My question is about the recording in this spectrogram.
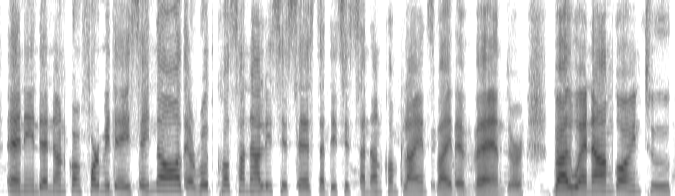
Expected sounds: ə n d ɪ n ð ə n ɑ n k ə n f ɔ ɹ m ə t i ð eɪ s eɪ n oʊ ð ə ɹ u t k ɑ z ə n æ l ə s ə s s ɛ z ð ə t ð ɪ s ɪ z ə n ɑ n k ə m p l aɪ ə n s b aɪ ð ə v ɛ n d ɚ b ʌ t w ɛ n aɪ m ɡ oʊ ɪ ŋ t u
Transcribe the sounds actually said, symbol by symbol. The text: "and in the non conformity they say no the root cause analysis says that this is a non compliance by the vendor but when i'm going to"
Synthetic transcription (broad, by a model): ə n ɪ n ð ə n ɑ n k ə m f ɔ ɹ m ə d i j s eɪ n oʊ ð ə ɹ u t k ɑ s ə n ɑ l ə s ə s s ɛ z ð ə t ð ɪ s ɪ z ə n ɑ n k ə m p l aɪ ə n s b aɪ ð ə v ɛ n d ɚ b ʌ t w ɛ n aɪ m ɡ oʊ ɪ ŋ t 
